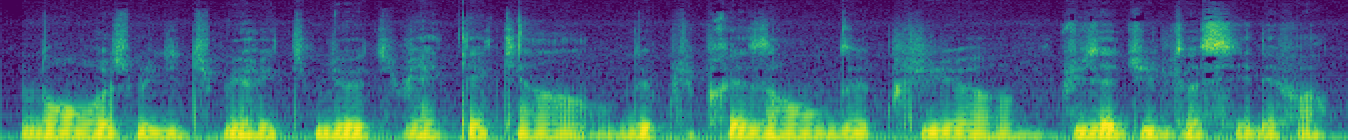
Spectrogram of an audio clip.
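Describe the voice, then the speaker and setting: A man's voice: mid-range voice, creaky, breathy edge. Nasal man in whispered role-play. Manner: hesitant, soft, apologetic, with many fillers and soft laughs. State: slightly hoarse from allergies.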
